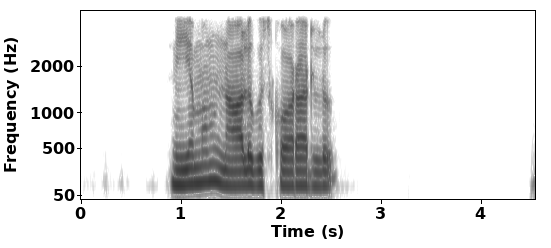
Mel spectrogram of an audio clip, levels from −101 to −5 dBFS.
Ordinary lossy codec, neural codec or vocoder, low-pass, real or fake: none; codec, 16 kHz, 16 kbps, FunCodec, trained on LibriTTS, 50 frames a second; 3.6 kHz; fake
